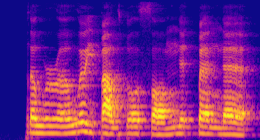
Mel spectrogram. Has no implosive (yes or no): no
